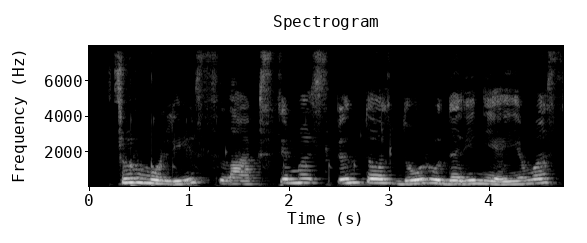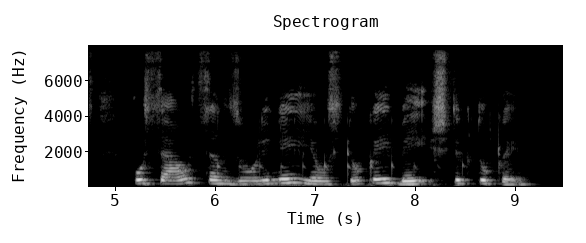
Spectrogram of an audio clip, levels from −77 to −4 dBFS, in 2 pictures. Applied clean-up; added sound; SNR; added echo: neural mask model DeepFilterNet 3.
